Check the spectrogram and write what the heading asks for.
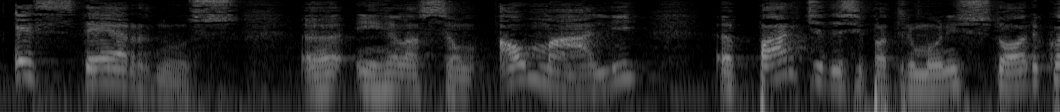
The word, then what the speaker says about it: Mali: Mali ou Mali? Eu falo Mali. Mali eu acho que a pronúncia francesa, né? Como mal era colônia francesa. Aqui tem um amigo da Guiné Bissau que é vizinha e que se refere como mali. Ah, acho que estão valendo as duas, entendeu?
